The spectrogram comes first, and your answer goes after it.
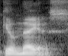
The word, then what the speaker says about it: Gilneas: So am I pronouncing this right? Gilneas, yeah?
